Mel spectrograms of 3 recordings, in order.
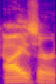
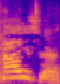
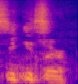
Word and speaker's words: Caesar: They would say Kaiser, not Caesar, which I thought was exactly. That's exactly right. Julius Kaiser. That's how it's pronounced, not Julius Caesar.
